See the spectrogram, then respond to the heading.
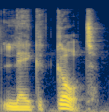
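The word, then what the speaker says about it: leg godt: word Lego actually comes from the Danish words leg got pardon my Danish pronunciation now these words actually mean play well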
